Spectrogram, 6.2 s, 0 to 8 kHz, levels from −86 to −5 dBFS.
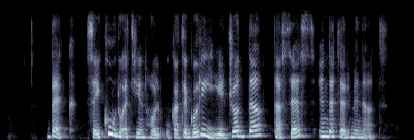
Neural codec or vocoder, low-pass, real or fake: autoencoder, 48 kHz, 128 numbers a frame, DAC-VAE, trained on Japanese speech; 7.2 kHz; fake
